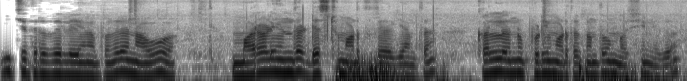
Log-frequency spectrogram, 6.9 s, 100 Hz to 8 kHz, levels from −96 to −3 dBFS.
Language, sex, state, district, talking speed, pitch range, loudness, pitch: Kannada, male, Karnataka, Koppal, 130 wpm, 125-155 Hz, -16 LUFS, 140 Hz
